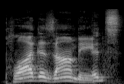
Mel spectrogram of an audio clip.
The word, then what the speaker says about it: Plaga Zombie: Plaga Zombie, and that is the pronunciation we're going to go with. Plaga Zombie. – Not the pronunciation we're going with, that's the pronunciation.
